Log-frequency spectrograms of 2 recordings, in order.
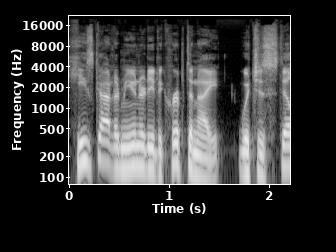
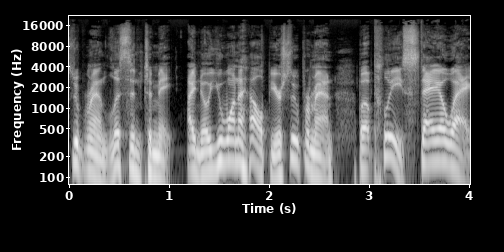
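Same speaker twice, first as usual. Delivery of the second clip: very strong, forceful, insistent, emphatic delivery. Recapping a show, the speaker retells a character's warning, acting it out forcefully. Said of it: "he says it very strongly".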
